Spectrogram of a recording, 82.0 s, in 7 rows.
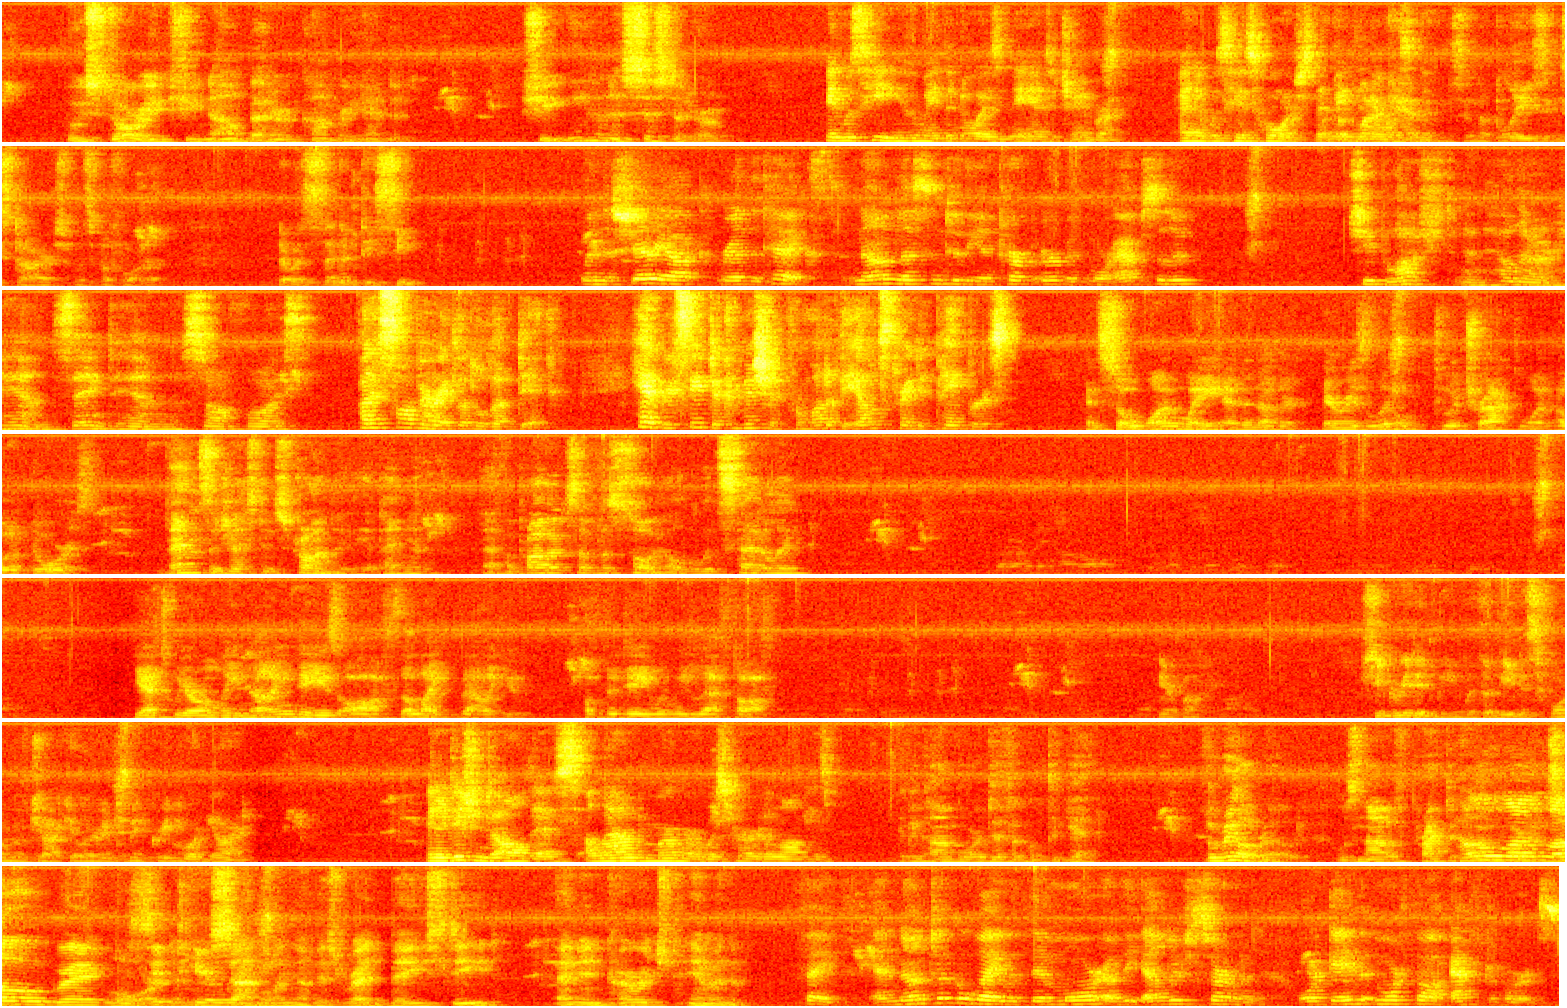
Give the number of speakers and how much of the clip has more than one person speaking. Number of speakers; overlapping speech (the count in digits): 9, about 10%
